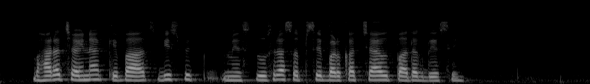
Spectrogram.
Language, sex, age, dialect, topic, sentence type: Magahi, male, 31-35, Western, agriculture, statement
